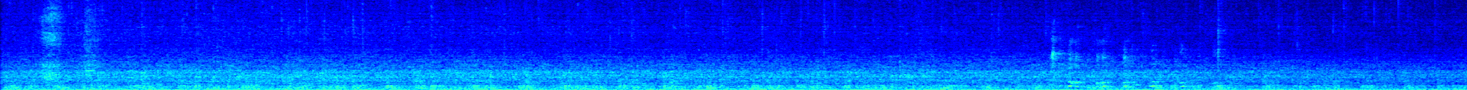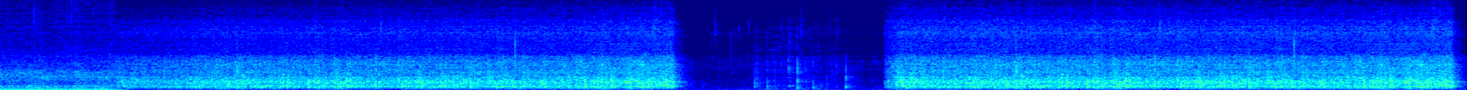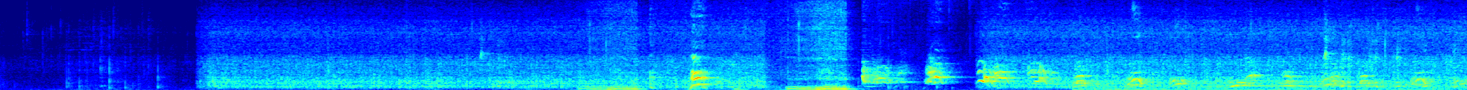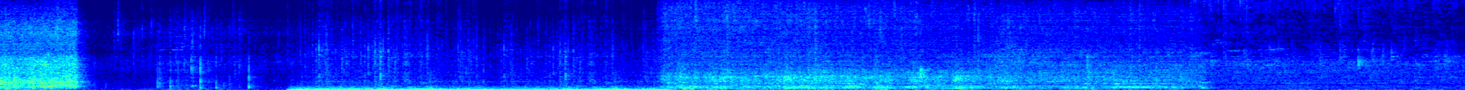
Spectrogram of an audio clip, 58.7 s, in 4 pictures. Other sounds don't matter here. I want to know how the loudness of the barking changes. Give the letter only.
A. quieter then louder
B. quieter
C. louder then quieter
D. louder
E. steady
B.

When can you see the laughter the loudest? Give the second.
43 s.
